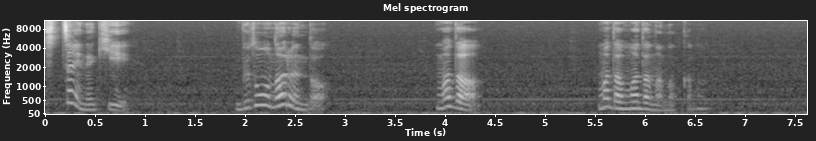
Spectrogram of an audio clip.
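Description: A young woman speaks softly in short phrases, close to a microphone.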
